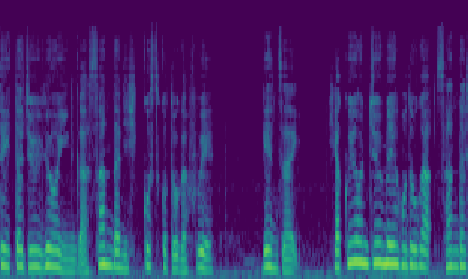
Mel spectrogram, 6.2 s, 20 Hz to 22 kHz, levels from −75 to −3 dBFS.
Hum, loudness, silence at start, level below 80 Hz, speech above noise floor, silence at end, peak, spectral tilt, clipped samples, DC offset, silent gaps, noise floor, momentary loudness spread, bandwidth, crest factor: none; -25 LUFS; 0 s; -54 dBFS; 24 dB; 0 s; -10 dBFS; -6 dB/octave; under 0.1%; under 0.1%; none; -48 dBFS; 11 LU; 14.5 kHz; 16 dB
